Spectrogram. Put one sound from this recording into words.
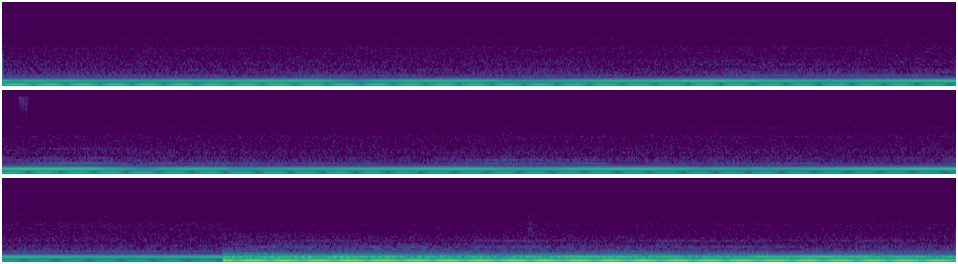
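A rubbed singing bowl hums steadily with a fast, even throb.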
